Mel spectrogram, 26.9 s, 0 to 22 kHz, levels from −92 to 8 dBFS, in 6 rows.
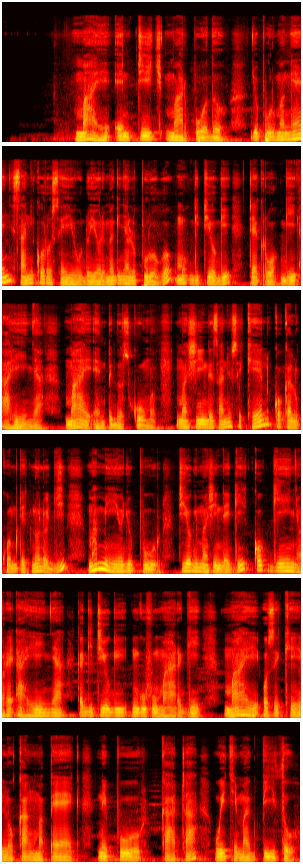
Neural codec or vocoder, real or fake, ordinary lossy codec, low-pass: none; real; none; 14.4 kHz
